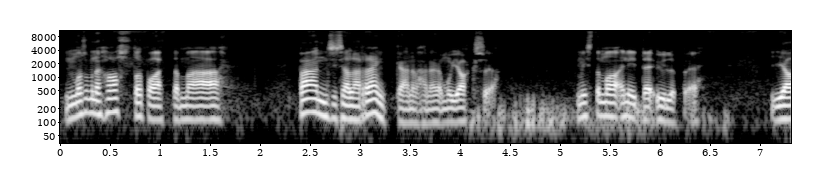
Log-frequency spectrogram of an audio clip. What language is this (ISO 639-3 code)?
fin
